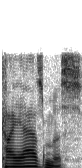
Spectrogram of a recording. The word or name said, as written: chiasmus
